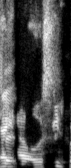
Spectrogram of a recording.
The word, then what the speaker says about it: Thanos: Thanos. Gano. It rhymes with Ganos. Thanos rhymes with Ganos. – And you he wears Thanos.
